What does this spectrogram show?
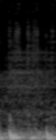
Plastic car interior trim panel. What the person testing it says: if you hit this, it'll tap.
